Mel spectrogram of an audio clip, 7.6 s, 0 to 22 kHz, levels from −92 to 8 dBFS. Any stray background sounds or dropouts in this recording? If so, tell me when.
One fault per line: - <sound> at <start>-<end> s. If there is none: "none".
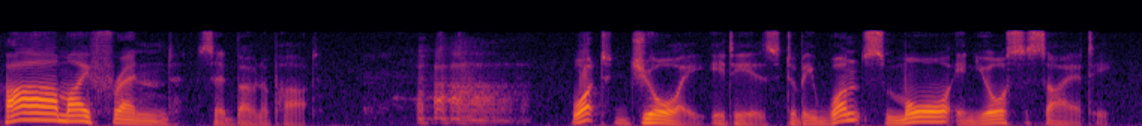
- laugh at 2.4-3.6 s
